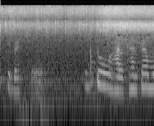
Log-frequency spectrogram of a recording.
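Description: Cubed papaya and ivy gourd (telakucha) leaves sizzling steadily in hot oil in a wok, stirred and scraped with a wooden spatula.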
